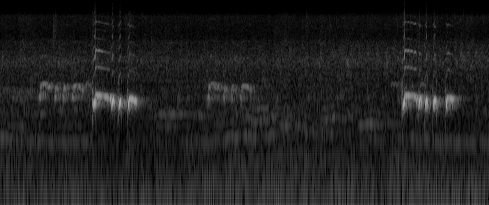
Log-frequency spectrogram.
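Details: Zebra dove singing vigorously, its song making others call back. Two loud phrases of rapid clipped coos, each answered by quieter, smoother coo phrases from nearby doves.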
